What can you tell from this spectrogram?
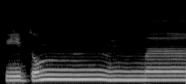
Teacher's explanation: It's meme mushaddad, means the meme gunna. You have to make a gunna sound. You have to hold on that, make a nasal sound, and you have to elongate that with the alif madda afterwards.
